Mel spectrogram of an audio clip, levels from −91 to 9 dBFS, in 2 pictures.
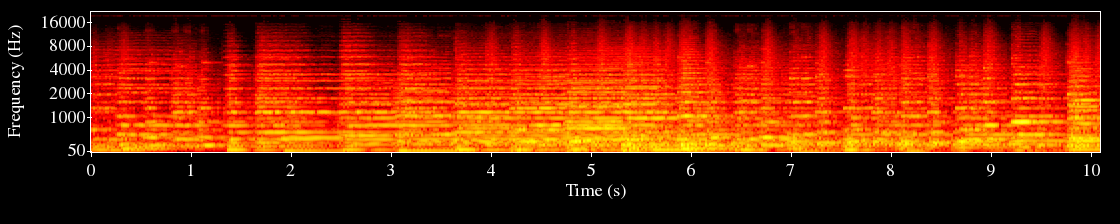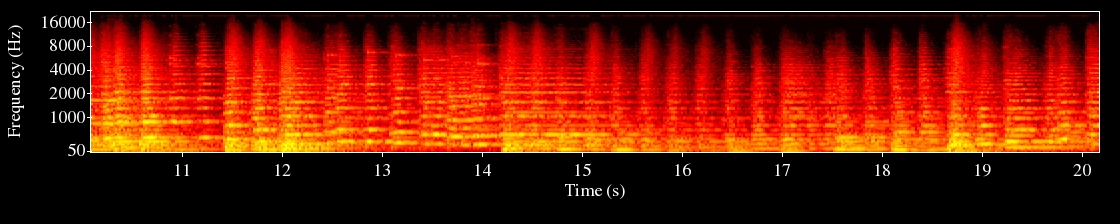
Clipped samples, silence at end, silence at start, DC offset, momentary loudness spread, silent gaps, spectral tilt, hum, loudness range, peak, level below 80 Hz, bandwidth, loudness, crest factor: under 0.1%; 0 s; 0 s; under 0.1%; 10 LU; none; -5.5 dB/octave; none; 7 LU; -2 dBFS; -38 dBFS; 15.5 kHz; -20 LUFS; 18 dB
